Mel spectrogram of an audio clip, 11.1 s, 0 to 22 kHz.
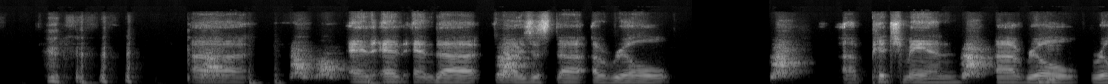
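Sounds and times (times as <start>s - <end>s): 
laughter: 0.5s - 2.4s
speech: 0.5s - 2.6s, 3.5s - 6.8s, 8.4s - 11.0s
female dog barking excitedly with whiny howling yelps: 2.8s - 3.5s, 5.0s - 5.3s, 7.7s - 8.0s, 9.6s - 10.0s.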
